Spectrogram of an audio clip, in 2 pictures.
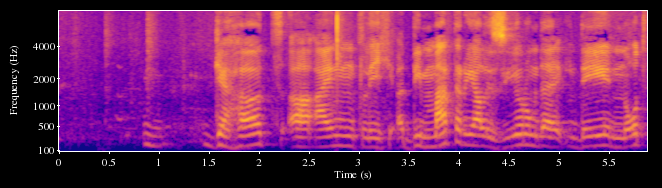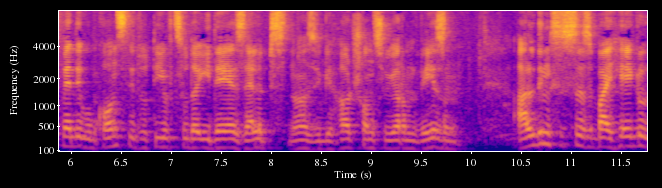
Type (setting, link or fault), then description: setting, live audience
